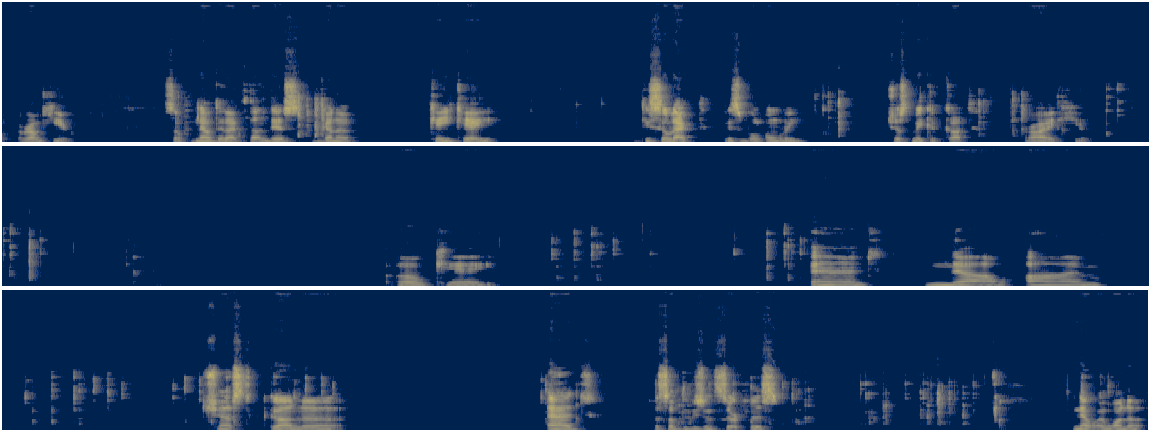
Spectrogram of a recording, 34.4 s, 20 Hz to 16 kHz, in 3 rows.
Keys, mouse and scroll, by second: 3.0 k, 3.1 k, 8.2 click, 8.8 click, 9.3 shift+click, 10.1 Escape, 11.2-11.6 scroll, 17.0 alt+click, 17.4-17.9 alt+scroll, 18.8 alt+click, 19.3 alt+middle click, 23.2 alt+click, 23.7 alt+middle click, 24.0 alt+right click, 24.7 alt+click, 24.9 alt+right click, 25.2 alt+middle click, 25.8 alt+click, 26.1 alt+right click, 28.3 alt+click, 29.6 alt+click, 30.2 alt+click, 30.6 alt+middle click, 30.8 alt+click, 32.1 alt+click, 32.3 q, 33.9 alt+click.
